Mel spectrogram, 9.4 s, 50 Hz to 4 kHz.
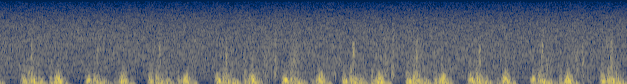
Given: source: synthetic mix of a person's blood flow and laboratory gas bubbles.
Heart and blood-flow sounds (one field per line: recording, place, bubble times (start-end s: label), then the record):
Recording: Doppler ultrasound of blood flow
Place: precordium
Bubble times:
5.00-5.04 s: bubbles
From the record:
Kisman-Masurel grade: 111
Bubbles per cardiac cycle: 1 to 2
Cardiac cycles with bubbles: 1 to 10%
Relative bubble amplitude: barely perceptible (0.100 to 0.250)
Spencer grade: 1 (occasional bubble signal discernible with the cardiac motion signal, with majority of cardiac periods free of bubbles)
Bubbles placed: only in the low amplitude regions of the cardiac cycle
